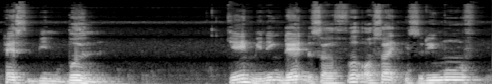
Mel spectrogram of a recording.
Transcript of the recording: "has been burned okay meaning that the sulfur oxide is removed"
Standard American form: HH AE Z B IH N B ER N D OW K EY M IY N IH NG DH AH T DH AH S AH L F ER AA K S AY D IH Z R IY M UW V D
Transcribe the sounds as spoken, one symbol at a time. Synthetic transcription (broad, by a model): HH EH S B IH N B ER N OW K EY M IY N IH NG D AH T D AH S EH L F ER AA S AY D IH S R IY M UW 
